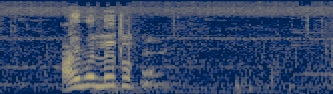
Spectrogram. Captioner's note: burp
